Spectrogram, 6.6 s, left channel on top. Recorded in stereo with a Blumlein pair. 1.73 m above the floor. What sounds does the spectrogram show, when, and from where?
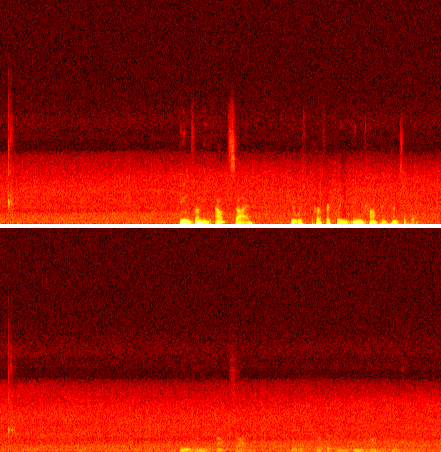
0.1 s a finger snap: 15° left, 3.5 m
2.7 s a man speaking: 50° left, 0.5 m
